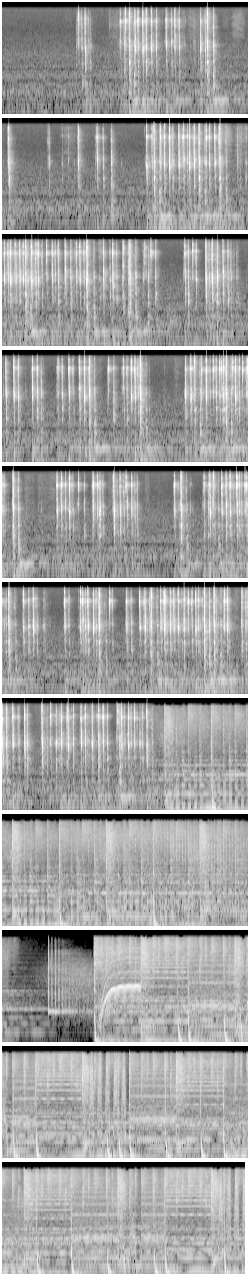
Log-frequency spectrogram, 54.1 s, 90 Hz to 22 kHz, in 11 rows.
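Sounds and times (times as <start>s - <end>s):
mechanical keyboard typing: 1.5s - 4.4s, 5.0s - 5.2s, 5.8s - 7.2s, 7.8s - 17.8s, 18.4s - 20.1s, 20.8s - 22.5s, 23.1s - 32.6s.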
